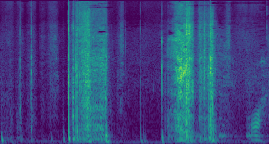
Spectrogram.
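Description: Cardboard courier box sealed with packing tape being opened by hand: two tearing, scraping rips, one about a second in and one near three seconds, with small clicks and knocks of handling in between.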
